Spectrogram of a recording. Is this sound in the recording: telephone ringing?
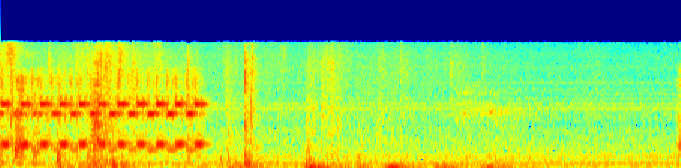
yes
